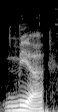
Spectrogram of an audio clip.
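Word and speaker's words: Myea: by the way um mia actually um actually it's m-m-y-e-a m-y-e-a mia mia how do you say it yeah yeah you pronounce it just like mia because it's spelt that's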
